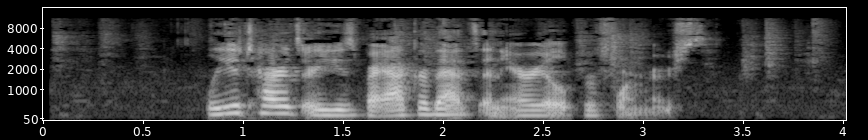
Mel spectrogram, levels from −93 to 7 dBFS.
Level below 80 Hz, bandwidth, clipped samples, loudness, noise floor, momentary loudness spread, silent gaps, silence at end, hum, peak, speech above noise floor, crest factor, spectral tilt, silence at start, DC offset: -60 dBFS; 11.5 kHz; under 0.1%; -18 LUFS; -53 dBFS; 12 LU; none; 0.15 s; none; 0 dBFS; 36 dB; 20 dB; -4 dB/octave; 0.05 s; under 0.1%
